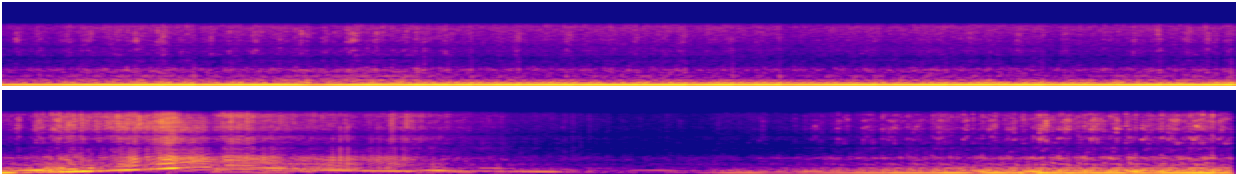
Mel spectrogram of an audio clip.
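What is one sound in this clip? A car engine idles with a deep, loud exhaust rumble close by.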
